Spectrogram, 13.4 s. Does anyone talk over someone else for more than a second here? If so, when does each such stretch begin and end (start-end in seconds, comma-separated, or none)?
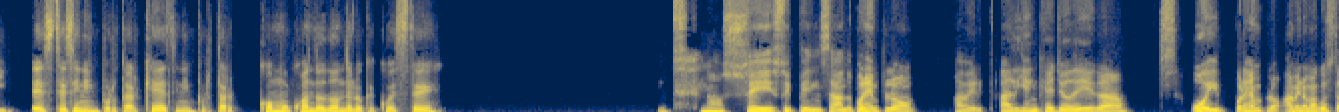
none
